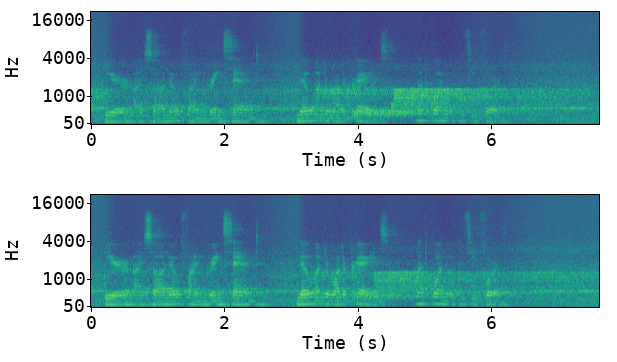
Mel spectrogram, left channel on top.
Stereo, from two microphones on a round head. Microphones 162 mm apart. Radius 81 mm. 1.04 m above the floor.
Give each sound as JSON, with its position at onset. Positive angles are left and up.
{"t": 0.2, "sound": "a man speaking", "side_deg": -25, "distance_m": 3.5}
